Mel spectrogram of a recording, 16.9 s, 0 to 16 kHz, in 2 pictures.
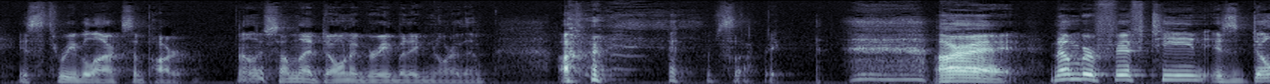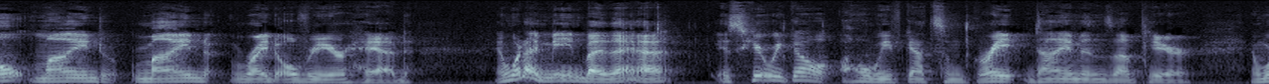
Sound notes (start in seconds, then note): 5.4 laughing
